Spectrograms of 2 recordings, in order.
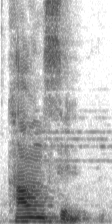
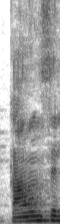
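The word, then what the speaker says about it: council: কাউন্সিল এই শব্দটা আমরা কাউন্সিল হিসেবে ব্যবহার করি। কিন্তু আইপিএতে দেখা যাচ্ছে কাউন্সল।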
